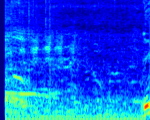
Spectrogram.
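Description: Steady low electrical hum from an outdoor stage PA system, with faint voices in the background; a man starts speaking over the loudspeakers right at the end.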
